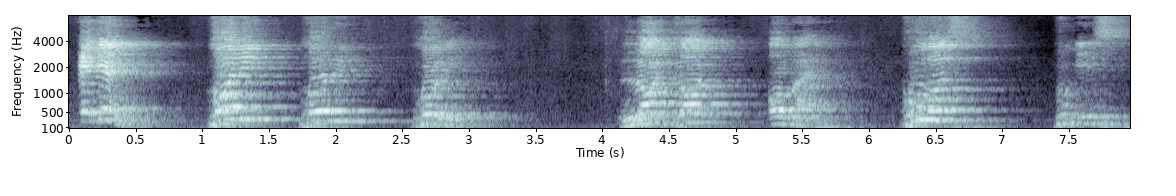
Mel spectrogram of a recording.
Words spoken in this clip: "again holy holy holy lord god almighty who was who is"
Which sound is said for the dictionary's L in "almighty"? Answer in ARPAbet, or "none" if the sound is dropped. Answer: none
